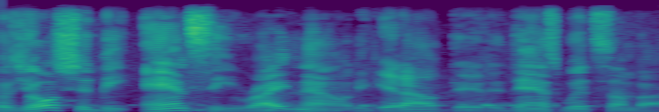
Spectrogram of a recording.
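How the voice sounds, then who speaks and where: This man speaks at a medium pitch with vocal fry and a fairly quick pace. His tone is animated, with very wide pitch swings. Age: 60s. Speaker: dance legend and club dancer. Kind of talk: interview.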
